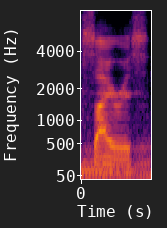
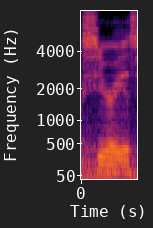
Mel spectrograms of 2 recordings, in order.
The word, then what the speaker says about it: Cyrus: was a freshman uh they couldn't say my name right cyrus so they ended up saying serious and they just kind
